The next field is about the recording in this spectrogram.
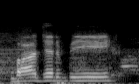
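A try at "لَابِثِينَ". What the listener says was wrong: বাজের বি টান হবে না বা জের বি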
